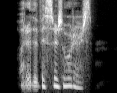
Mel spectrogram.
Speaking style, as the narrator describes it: She asked in a whisper

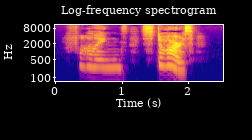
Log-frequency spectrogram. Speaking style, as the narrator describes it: gasped, not sure if her voice echoed in her ears or merely in the vision

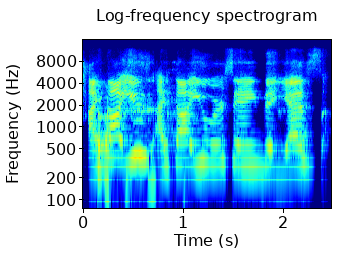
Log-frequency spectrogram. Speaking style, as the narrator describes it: I laughed six times

